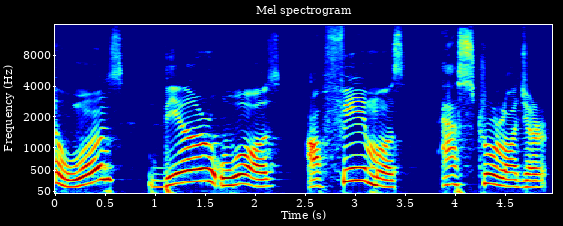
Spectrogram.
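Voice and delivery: very slow, separated words; word-by-word reading. Shown as a demonstration. Teacher reading the story's first line to pupils, word by word. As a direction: read it out one word at a time. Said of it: "আমি একদম ভেঙে ভেঙে পড়ানোর চেষ্টা করবো".

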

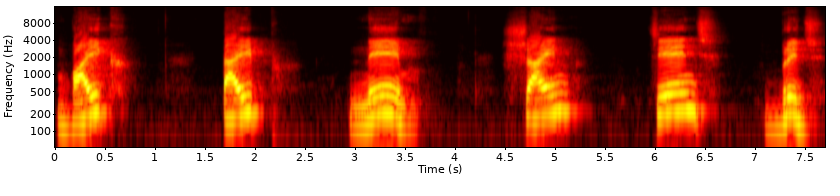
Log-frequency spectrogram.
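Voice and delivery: each word called out loud and separate; model word list. Shown as a demonstration. Teacher reading the word list aloud to students. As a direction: announce each word crisply with pauses. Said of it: "तो देखिए".

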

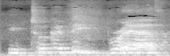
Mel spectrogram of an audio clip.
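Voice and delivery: usual speaking voice

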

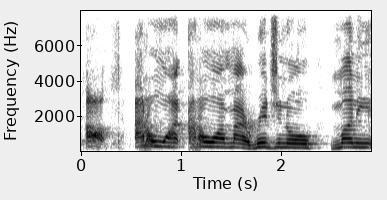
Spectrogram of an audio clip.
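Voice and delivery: a hint of a fussy customer. Customer voiced in a story.

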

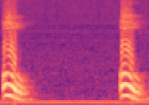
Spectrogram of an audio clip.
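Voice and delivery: teacher modelling "أو"; French word demo. Shown as a demonstration. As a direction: model "أو" twice for students. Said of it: "مثال آخر".

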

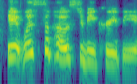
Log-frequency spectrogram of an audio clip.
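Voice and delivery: normal talking voice

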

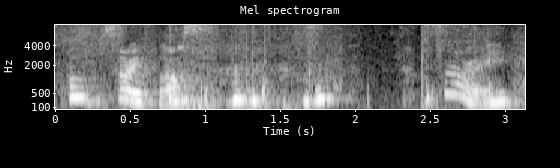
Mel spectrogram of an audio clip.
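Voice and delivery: ordinary delivery

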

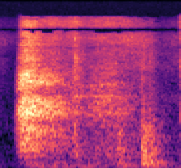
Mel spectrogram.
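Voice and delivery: long unvoiced exhale; defeated sigh after a long night; heavy sigh. Real, not acted. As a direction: let out a weary breath. Sigh after despair story.

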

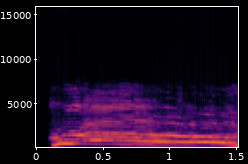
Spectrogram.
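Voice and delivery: high, loud, drawn-out bellow; shouting. A narrator's reading. Impatient giant ordering the vegetables, shouting. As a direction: bellow it as one long command. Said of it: "shouted the giant".

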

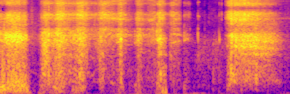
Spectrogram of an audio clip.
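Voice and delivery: long voiceless wheezing laugh. Real, not acted. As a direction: laugh out mostly on breath. Sweaty after tense play.

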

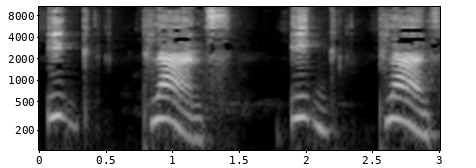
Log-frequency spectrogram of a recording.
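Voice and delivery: "egg plants" as two separate loud beats; teacher sounding out "egg plants" beat by beat; split into two syllables. Shown as a demonstration. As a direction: pause firmly between "egg" and "plants". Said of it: "بقطع الكلمة وأنا بنطقها على مرتين".

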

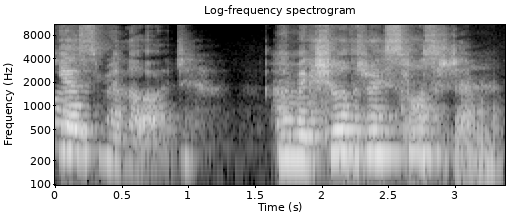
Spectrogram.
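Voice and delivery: high fawning servant voice; high vampire servant voice. Shown as a demonstration. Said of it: "vampire voice".

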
